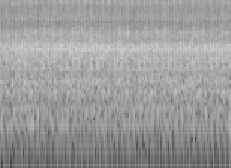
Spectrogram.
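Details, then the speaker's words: Toyota Innova at warm idle; the noise only appears after the engine warms up. A steady, rising high-pitched whistle rides over the engine. Alternator drive belt slipping and squealing; pouring water on it stops the noise; belt replacement is the fix. "आवाज आ रहे धीरे-धीरे आवाज बढ़ रहा है press कर यहां पर स्वस्थ मिल सकते हैं यह चूस-चूस सिटी मार रहा है"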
